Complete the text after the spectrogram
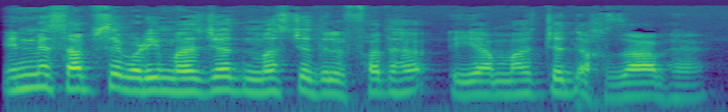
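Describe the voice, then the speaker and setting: Bright-voiced man narrating religious history. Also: a little high, moderate pace. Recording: dull, muffled lo-fi voice-over.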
